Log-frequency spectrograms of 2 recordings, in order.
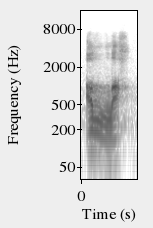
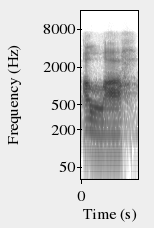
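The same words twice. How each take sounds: First: The vowel is a heavy, 'o'-like sound. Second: The vowel is a plain, thin 'a'. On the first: The speaker calls it right. "harus tafkhim, dibaca harus ada bunyi O-nya" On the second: The speaker calls it wrong. "dibaca tidak fasih"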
